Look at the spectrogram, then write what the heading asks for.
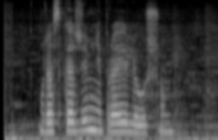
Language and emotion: Russian, neutral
